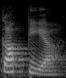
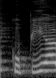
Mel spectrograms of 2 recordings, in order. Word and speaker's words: Kuppia: Basically इस पहनावे को कहा जाता है कपिया, KUPPIA। हिंदी में इसे कुपिया भी कहते हैं, लेकिन ये इसका सही प्रोनाउंसिएशन है कपिया।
